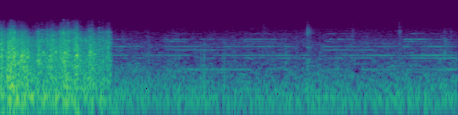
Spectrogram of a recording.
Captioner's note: bells ringing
